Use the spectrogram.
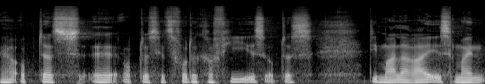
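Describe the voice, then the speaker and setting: A man's fairly low-pitched voice. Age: 50s. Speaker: climate scientist and academy president. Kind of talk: interview. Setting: office. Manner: halting, many fillers and repetitions.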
